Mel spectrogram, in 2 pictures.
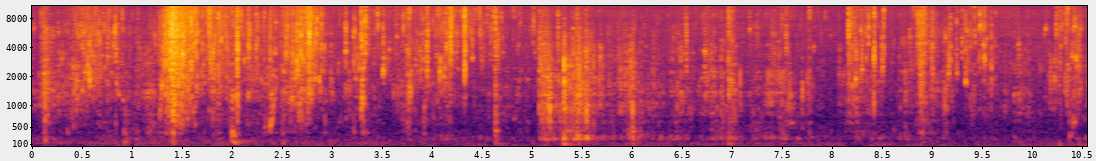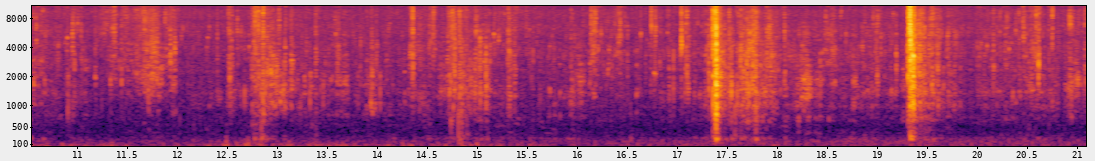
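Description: Hands splashing and sloshing in a shallow pool of muddy water while catching fish, with irregular drips and trickles and a few sharper splashes, the two loudest near the end.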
